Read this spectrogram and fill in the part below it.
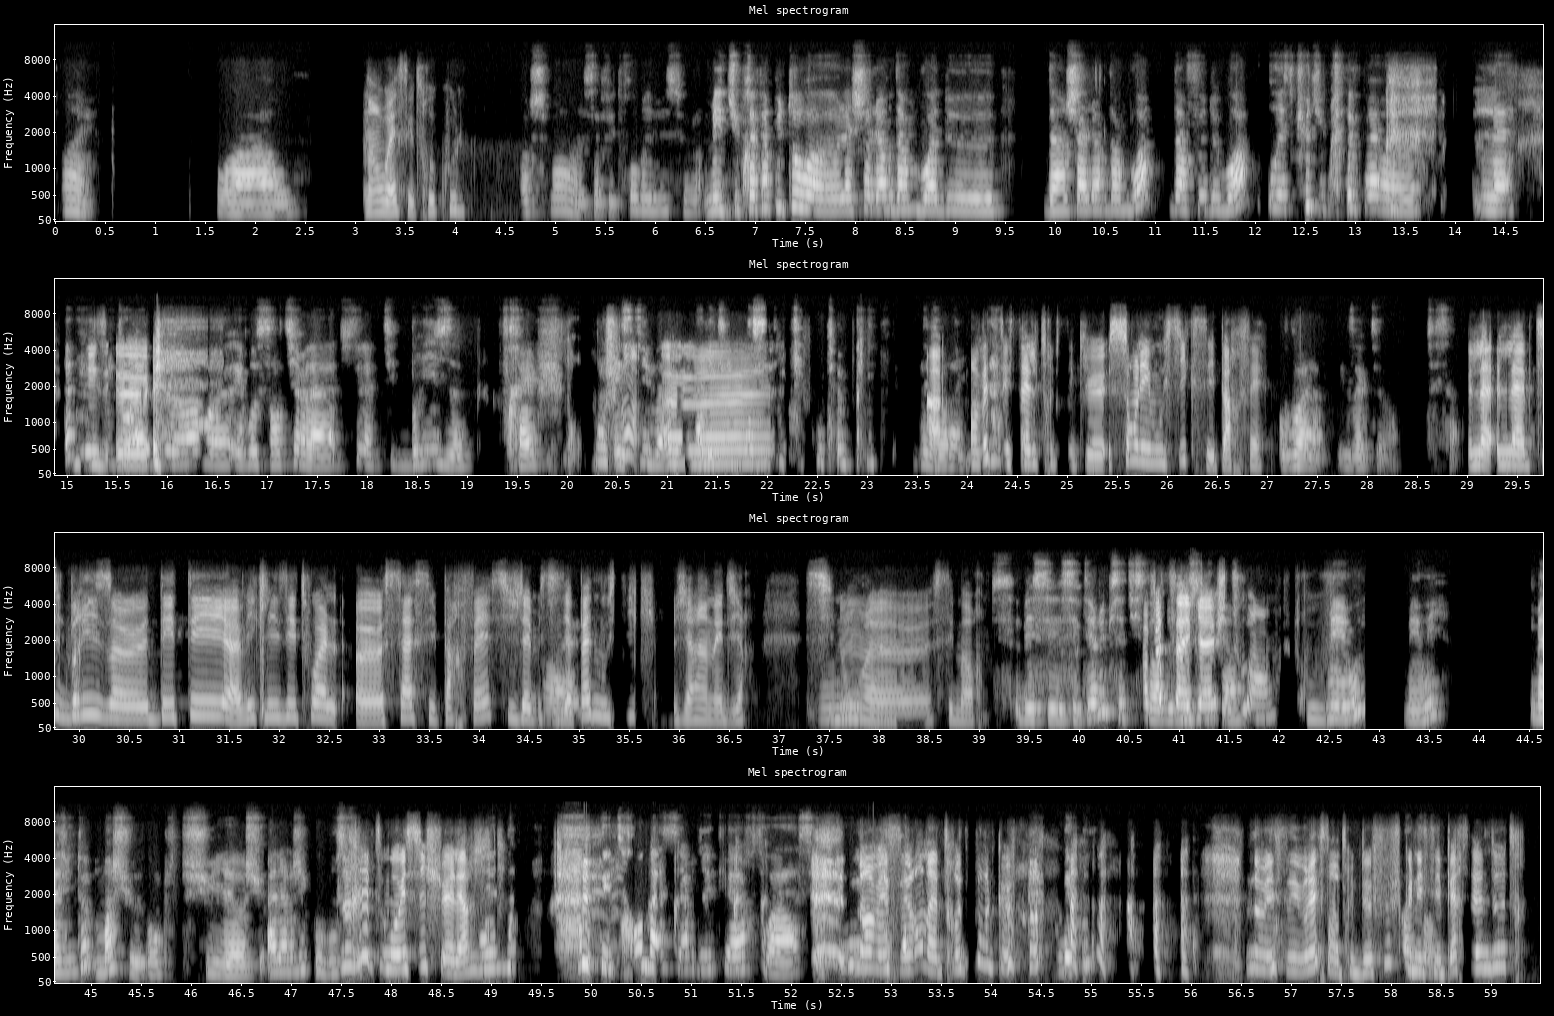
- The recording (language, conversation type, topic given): French, unstructured, Préférez-vous les soirées d’hiver au coin du feu ou les soirées d’été sous les étoiles ?
- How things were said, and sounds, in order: tapping; drawn out: "Waouh"; stressed: "Waouh"; static; unintelligible speech; chuckle; laughing while speaking: "est-ce que tu préfères, heu, la"; chuckle; laugh; other background noise; drawn out: "heu"; laughing while speaking: "qui te piquent les oreilles ?"; laugh; distorted speech; stressed: "Arrête"; laugh; laughing while speaking: "Non, mais c'est vrai, on … mais c'est vrai"; put-on voice: "Mais non, tu es trop ma sœur de cœur, toi, c'est fou"; laugh; laugh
